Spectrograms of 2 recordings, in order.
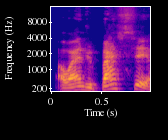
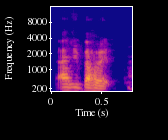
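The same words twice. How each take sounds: First: Bassett stressed as the correction, higher; landing on Bassett to fix the misread; realising the commenter's name is Bassett; name corrected. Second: Barrett read with a double r, a misreading; reading Barrett off the screen, first attempt; first misread of the commenter's name. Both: Real, not acted.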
